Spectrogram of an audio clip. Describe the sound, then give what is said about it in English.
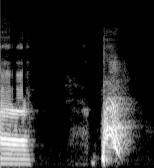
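After a brief stretch of voice, a few quick, faint intakes of breath lead into one sharp, hissy burst, like a single sneeze, that fades quickly into silence. “Bless you.”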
